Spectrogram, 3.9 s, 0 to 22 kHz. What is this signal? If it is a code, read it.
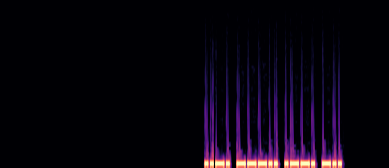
Morse code, heard as a keyed tone, about 44 wpm, 700 Hz. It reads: F8PD
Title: DXCC-100 Call Signs - 4 Characters - 45wpm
